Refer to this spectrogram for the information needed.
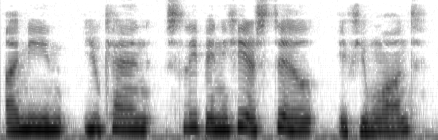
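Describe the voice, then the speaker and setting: A woman's voice: mid-range voice, steady tone, takes it slowly, dark tone, dull audio, natural voice. A woman voicing a flustered, bashful female unicorn who mumbles and stammers in a story reading.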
